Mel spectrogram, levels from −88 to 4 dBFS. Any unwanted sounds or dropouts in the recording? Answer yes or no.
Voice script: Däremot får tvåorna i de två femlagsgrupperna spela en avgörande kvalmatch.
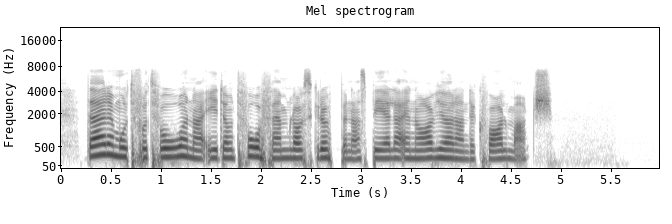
no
